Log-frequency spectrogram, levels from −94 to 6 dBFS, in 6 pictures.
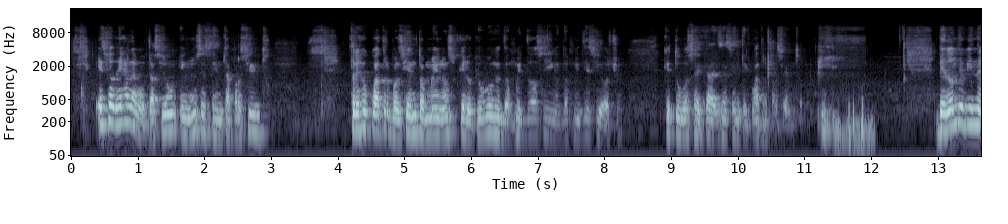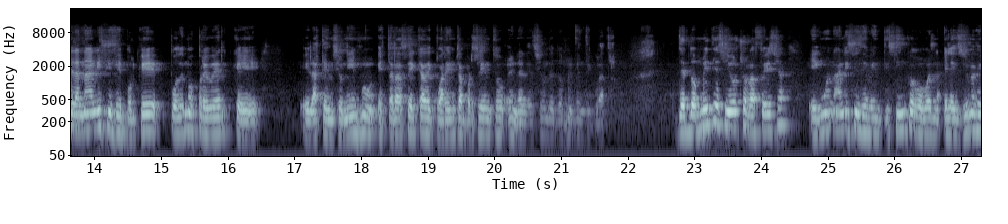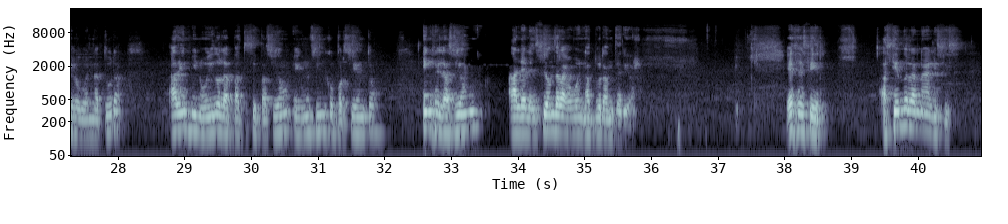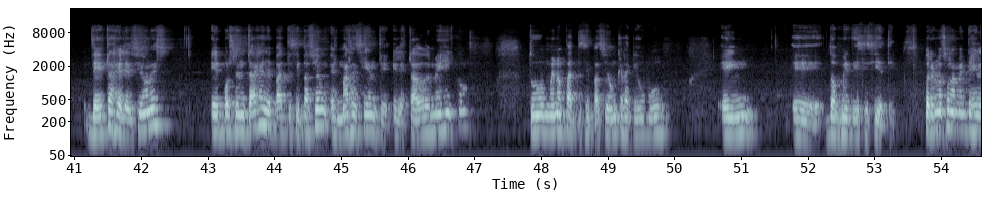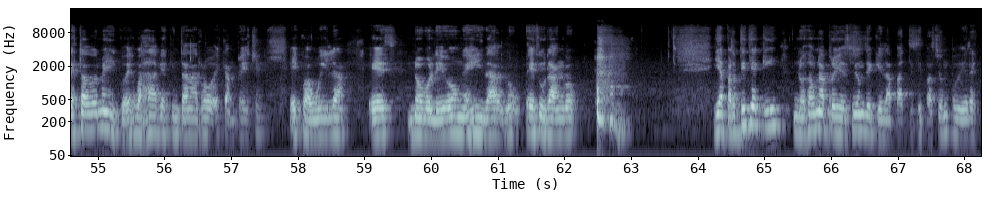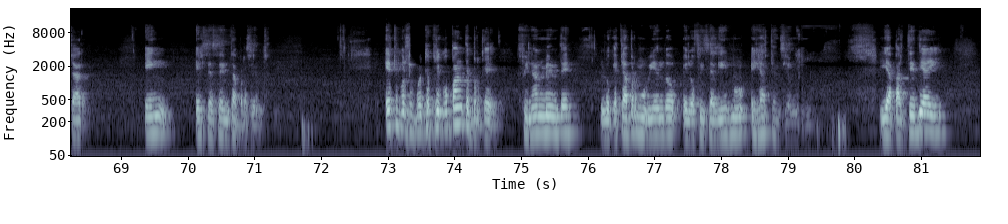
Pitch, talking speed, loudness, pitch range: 125 Hz, 125 wpm, -25 LUFS, 115-140 Hz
